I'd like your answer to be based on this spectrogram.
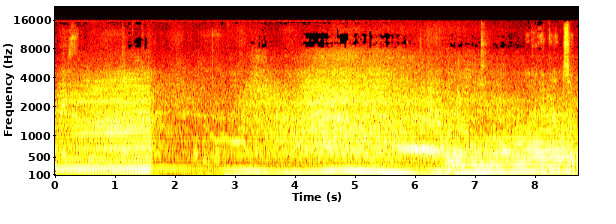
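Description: Rally cars race through a circuit section of the Wechselland Rally 2015, with one engine's drone rising and falling as it passes and a brief tyre-scuffing burst. A commentator talks over the engine noise.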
